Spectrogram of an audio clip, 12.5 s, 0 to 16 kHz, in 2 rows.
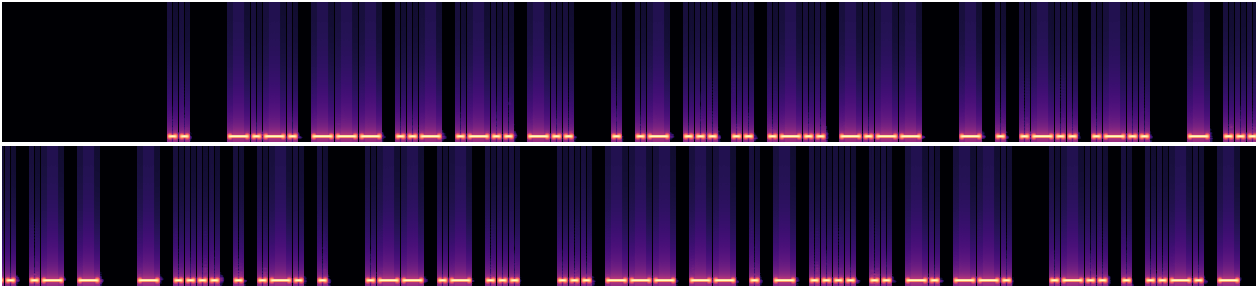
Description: Morse code, heard as a keyed tone, about 37 wpm, 700 Hz. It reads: I COULD EASILY TELL THAT THERE WAS SOMETHING LEFT
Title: Sentences from Top 1000 Words - Review Part 6 - 40wpm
